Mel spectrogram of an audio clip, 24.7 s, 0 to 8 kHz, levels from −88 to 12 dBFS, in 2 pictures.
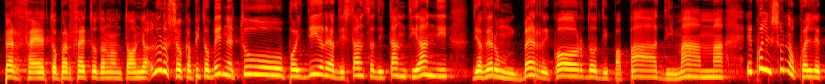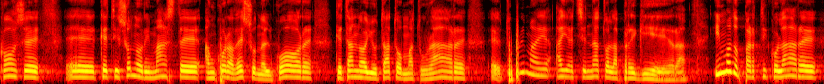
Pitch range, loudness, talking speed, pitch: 155-195 Hz, -19 LUFS, 135 wpm, 175 Hz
